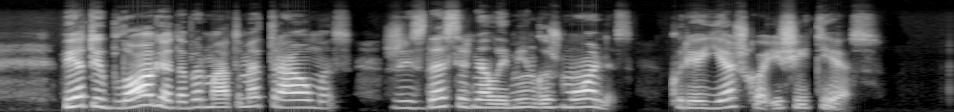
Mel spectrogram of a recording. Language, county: Lithuanian, Vilnius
